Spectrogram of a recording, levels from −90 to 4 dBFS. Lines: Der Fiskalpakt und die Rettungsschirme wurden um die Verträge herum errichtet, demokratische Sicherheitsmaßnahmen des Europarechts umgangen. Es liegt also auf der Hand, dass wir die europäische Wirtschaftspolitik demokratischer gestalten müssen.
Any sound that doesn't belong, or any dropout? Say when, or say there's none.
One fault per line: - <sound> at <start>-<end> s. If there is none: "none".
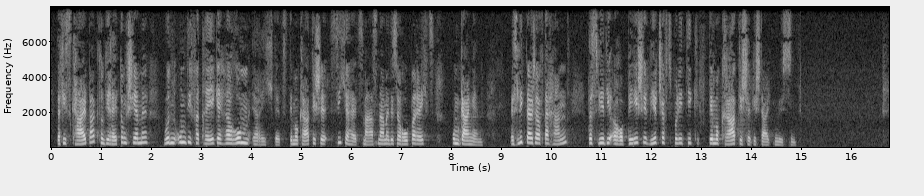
none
